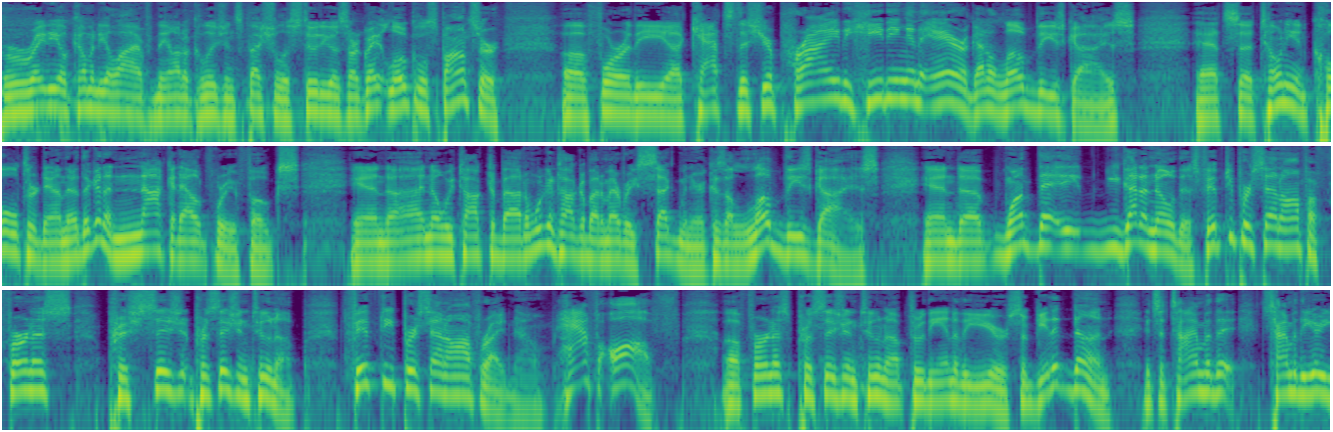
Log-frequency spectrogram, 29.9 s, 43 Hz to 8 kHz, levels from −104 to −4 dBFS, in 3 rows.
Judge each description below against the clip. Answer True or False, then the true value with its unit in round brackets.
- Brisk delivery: True (235 wpm)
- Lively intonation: True (5.9 semitones)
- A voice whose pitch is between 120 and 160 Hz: True (140 Hz)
